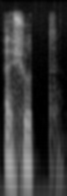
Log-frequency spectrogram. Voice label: dry, Catalan Consonants

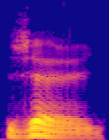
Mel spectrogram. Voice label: green, hungarian Consonants

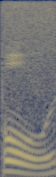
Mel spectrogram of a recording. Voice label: last year, gujarati

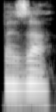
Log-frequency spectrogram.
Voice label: "to weigh", Catalan

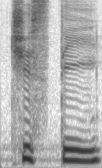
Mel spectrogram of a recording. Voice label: clean, Czech

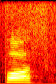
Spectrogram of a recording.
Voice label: dental nonsibilant fricative, toda

